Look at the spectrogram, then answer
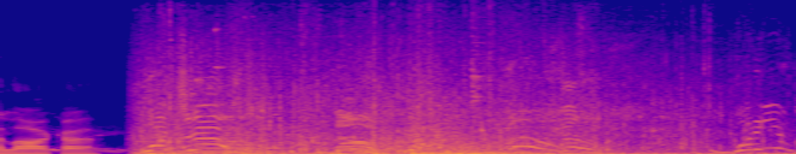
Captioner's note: grunting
